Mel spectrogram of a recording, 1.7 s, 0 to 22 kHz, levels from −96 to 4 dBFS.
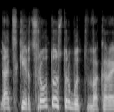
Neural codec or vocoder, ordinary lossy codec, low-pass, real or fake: none; Opus, 32 kbps; 14.4 kHz; real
